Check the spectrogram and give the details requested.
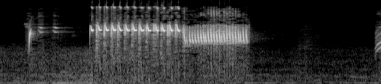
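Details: European goldfinch singing an intense 'fire' style song meant to teach young birds: a few short high notes, then a fast ringing trill that runs into a harsh buzzy stretch, followed by quiet and one last note.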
